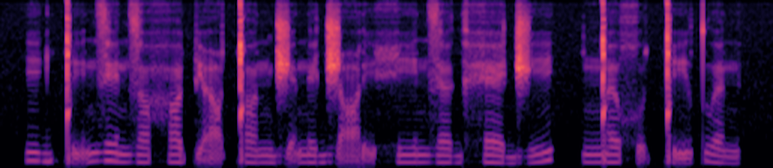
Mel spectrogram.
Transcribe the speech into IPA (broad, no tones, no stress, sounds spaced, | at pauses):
i ɡ ǃ ḭ n z ɪ n z ɒ h ɒ pʲ ɑ̰ ǃ ɒ n d͡ʒ ɛ̰ n ɪ d͡ʒ ɑ̰ ɾ ḭ h i n z ɜ ɡ h ɛ d͡ʒ i | ŋ͡ǃ ɜ χʷ ḭ ǃ ḭ tʷ ɜ n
